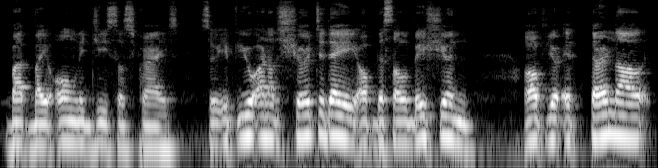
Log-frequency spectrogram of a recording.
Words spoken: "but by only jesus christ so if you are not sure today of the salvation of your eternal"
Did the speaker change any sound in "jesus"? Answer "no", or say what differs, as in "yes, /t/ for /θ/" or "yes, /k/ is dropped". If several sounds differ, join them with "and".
yes, /s/ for /z/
